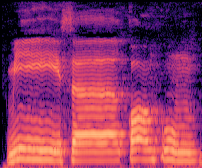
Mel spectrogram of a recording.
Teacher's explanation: kita sempurnakan saja bunyi mim matinya tanpa dipanjangkan. Jadi mitsaqakum, bunyi saja kum terus masuk. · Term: izhar syafawi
